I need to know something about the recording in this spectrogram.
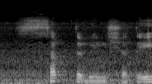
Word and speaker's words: सप्तविंशति: तो देखिए 26 यानी 26 को कहते हैं, आप मेरे साथ इसका उच्चारण भी देखिए, सुनिए, षड्विंशति ही, 27 सप्तविंशति ही, 28 अष्टाविंशति ही।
